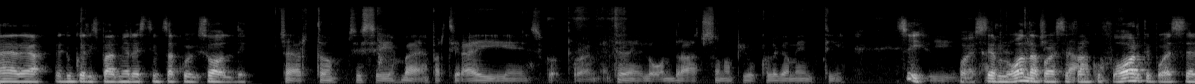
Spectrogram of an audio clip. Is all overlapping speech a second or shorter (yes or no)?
no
